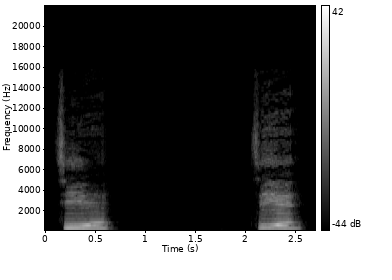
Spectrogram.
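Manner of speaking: 찌에 held high and level; teacher's sustained 찌에; model pronunciation. Shown as a demonstration. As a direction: glide 찌 into 에 on an even high note. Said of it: "라고 해야 돼요".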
